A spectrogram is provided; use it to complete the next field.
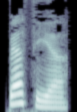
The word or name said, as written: Bethia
